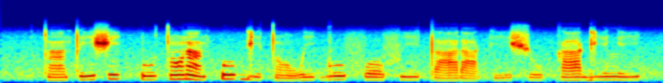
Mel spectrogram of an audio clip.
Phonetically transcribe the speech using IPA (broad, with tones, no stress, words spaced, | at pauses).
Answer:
tã˨ti˨˦ʃi˦ k͡pu˧tɔ̃˦ɾã˧k͡pu˦ ɡi˧tɔ̃˨ wi˧ɡu˦ fo˧fi˧ta˨ ɾa˨ki˨˦ ʃu˧ ka˦ɡi˦li˦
